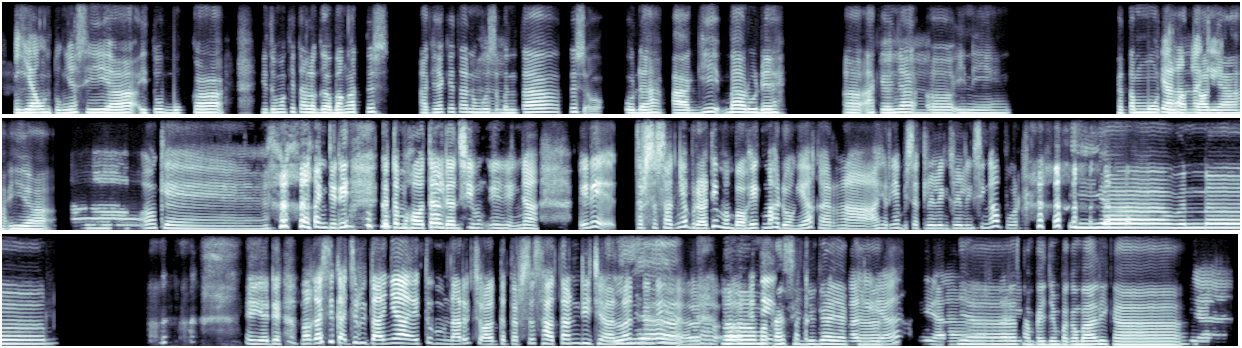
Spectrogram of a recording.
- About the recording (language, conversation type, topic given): Indonesian, podcast, Pernah tersesat saat jalan-jalan, pelajaran apa yang kamu dapat?
- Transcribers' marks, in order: drawn out: "oke"; laugh; laugh; "Singapura" said as "singapur"; laugh; chuckle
